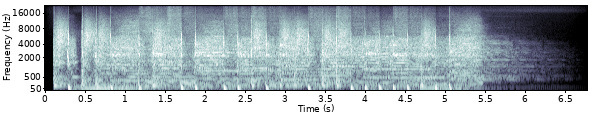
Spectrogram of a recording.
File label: chunky guitar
